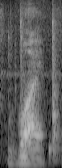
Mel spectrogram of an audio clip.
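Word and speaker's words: boy: भी वर्ड दिया हो अगर ओ के बाद में वाई आ रहा है तो उच्चारण कैसे करेंगे य की तरह करेंगे अगर इनसे रिलेटेड एग्जांपल्स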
